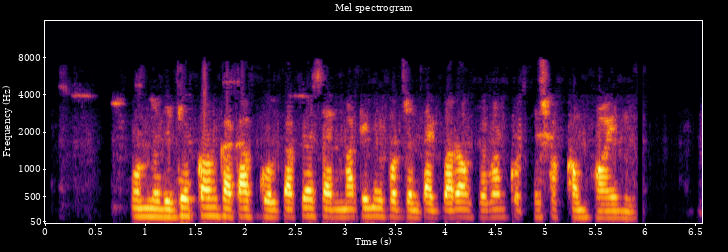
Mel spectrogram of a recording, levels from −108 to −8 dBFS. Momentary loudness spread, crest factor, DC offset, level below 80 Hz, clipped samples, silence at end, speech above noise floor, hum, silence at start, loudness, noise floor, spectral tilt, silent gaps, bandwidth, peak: 12 LU; 16 dB; under 0.1%; -64 dBFS; under 0.1%; 0.7 s; 63 dB; none; 0.7 s; -17 LUFS; -80 dBFS; -7 dB/octave; none; 7.8 kHz; -2 dBFS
